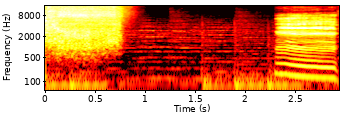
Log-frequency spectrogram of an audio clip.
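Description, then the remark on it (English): A loud, hissing burst of water spraying out of a small gun as its trigger is pulled, lasting under a second, then a quiet stretch and a short, wavering tonal whine near the end. “A stream of water sprays out.”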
